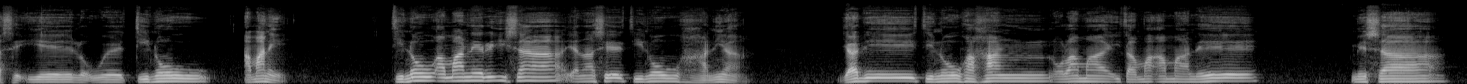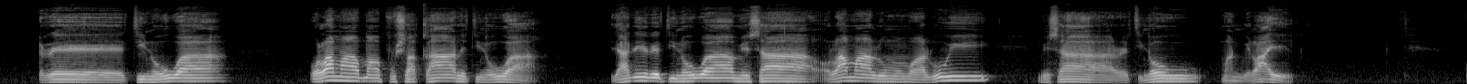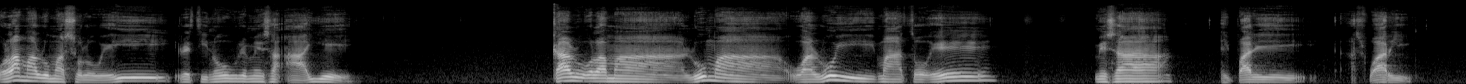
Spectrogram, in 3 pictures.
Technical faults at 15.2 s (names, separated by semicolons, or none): none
